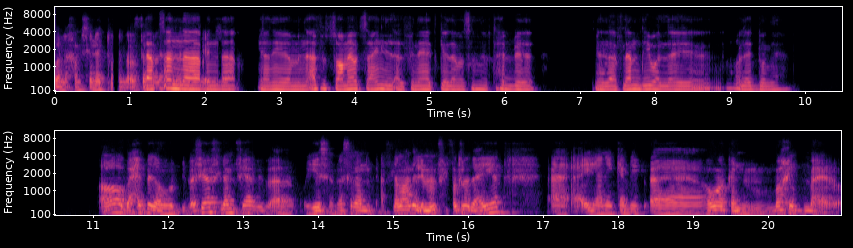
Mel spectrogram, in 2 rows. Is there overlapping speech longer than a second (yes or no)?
yes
